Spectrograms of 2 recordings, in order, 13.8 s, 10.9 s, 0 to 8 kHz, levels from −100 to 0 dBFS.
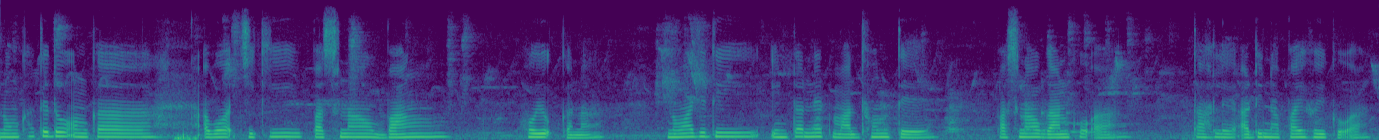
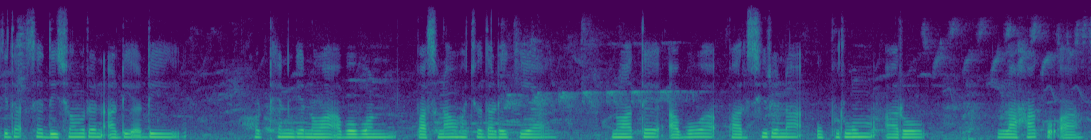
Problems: background sounds at intervals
